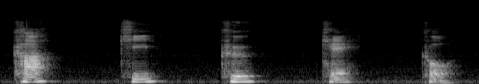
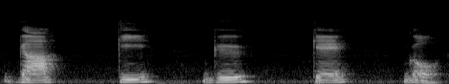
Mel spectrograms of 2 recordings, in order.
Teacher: So from the initial sound, instead of a voiceless sound, k, you're adding your voice, g.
